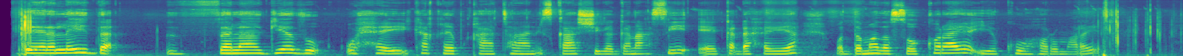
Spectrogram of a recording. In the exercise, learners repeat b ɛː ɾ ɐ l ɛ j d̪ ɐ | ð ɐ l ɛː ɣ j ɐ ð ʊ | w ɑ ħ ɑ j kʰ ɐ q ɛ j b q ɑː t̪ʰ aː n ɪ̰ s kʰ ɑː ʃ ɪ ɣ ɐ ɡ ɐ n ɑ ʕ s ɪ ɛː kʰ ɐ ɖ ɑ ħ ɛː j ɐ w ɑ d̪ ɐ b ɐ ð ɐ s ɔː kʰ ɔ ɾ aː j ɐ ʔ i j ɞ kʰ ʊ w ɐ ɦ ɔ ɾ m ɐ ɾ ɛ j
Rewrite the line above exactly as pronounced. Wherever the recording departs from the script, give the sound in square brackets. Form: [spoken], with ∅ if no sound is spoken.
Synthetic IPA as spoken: b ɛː ɾ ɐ l ɛ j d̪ ɐ | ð ɐ l [aː] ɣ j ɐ ð ʊ | w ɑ ħ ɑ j kʰ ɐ q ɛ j b q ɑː t̪ʰ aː n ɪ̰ s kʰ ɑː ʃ ɪ ɣ ɐ ɡ ɐ n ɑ ʕ s ɪ ɛː kʰ ɐ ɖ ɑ ħ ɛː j ɐ w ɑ d̪ ɐ [m] ɐ ð ɐ s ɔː kʰ ɔ ɾ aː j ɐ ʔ i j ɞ kʰ ʊ w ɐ ɦ ɔ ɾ m ɐ ɾ ɛ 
